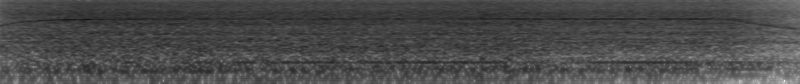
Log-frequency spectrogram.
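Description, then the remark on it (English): A loud, steady electric whoosh of blowing air with a whining high tone, an electric hand dryer running continuously in a white-tiled toilet with two cubicles, before starting to wind down at the end. “And there's also a hand dryer.”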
